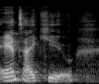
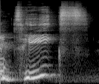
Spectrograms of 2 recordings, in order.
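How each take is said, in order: First: The word ends with a 'kew' sound. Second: The word ends with a 'k' sound. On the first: The speaker calls it wrong. "I'm calling them anti-Qs" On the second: The speaker calls it right. "Oh, that's how you say it"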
